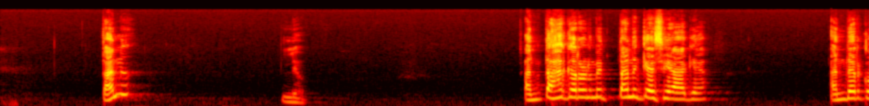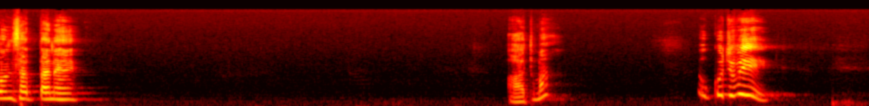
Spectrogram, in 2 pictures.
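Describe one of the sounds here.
A man speaks with animation through a microphone, in short bursts.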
